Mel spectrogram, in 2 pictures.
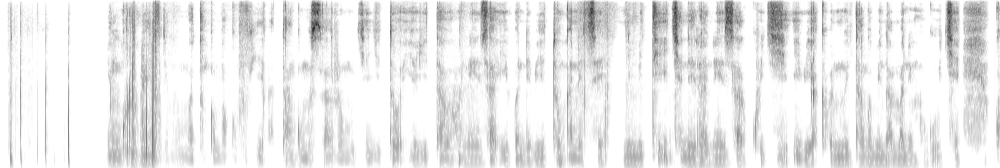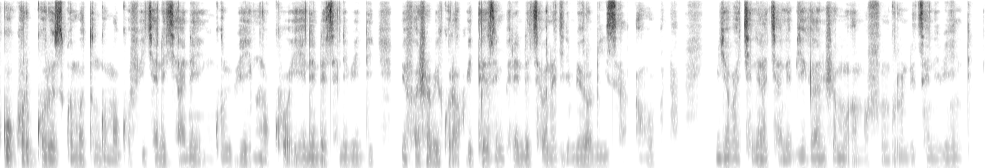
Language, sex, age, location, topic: Kinyarwanda, female, 18-24, Huye, agriculture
